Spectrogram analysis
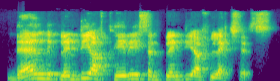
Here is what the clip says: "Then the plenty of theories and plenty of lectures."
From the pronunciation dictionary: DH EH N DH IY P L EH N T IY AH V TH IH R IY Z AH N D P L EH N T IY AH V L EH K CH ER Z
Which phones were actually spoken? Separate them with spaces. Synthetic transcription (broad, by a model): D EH N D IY P L EH N T IY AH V T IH R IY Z AH N D P L EH N T IY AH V L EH K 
